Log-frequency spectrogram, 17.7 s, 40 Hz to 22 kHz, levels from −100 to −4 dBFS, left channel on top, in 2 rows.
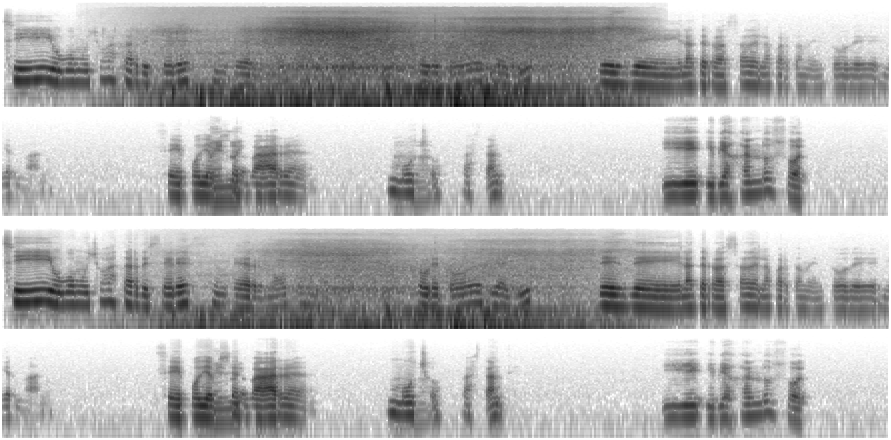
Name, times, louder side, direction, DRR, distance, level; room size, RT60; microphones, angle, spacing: voice 1, 0.0-3.3 4.2-5.3 6.0-9.2 10.5-11.9 12.7-13.9, right 4 dB, 35° right, 0.4 m, -30 dB
sound 1, 1.1-6.5, left 7 dB, 85° left, 0.4 m, -27 dB
voice 2, 10.9-11.2 12.8-13.2 15.5-16.8, left 5 dB, 45° left, 0.7 m, -33 dB
3.2 x 2.9 x 3.4 m
head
